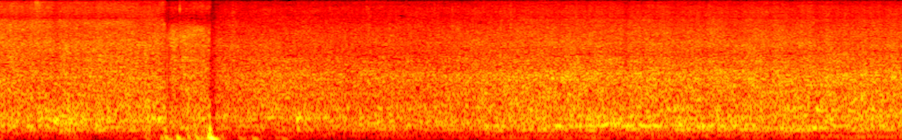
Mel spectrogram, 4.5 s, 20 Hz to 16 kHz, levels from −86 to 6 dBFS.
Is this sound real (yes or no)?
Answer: yes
